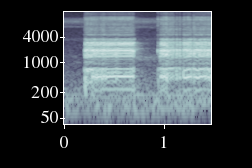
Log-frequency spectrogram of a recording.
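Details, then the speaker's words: Original horn from an old Yamaha RX King, bench-tested on a battery: two short buzzy blasts, the second fluttering and dipping midway; weak because the battery is low, and only one side works. "nah bunyinya seperti itu karena akinya udah tekor"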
